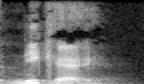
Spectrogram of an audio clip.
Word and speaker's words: Nike: Of course, you pronounce it in Greek, you pronounce it Nike.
